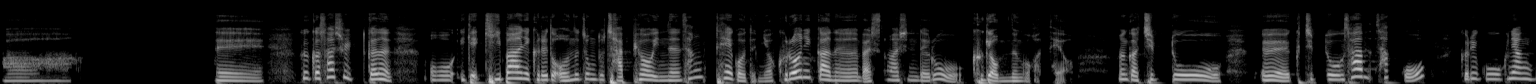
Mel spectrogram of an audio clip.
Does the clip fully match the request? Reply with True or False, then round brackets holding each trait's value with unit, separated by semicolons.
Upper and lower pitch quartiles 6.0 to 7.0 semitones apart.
False (5.6 semitones)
